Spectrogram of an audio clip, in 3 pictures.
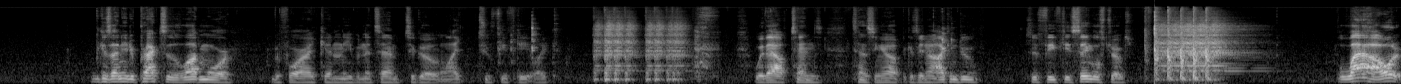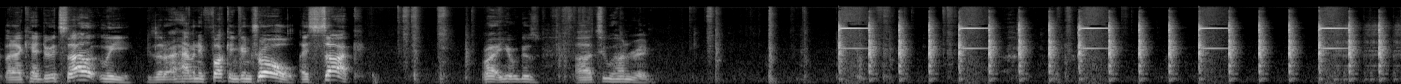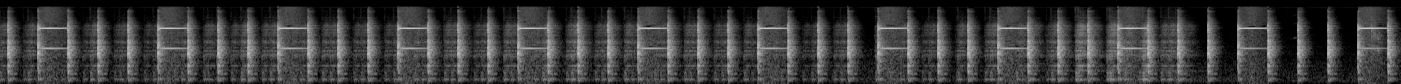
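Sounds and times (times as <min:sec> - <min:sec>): drumsticks on electronic snare pad: 0:06.0 - 0:07.1, 0:11.5 - 0:12.8, 0:22.4 - 0:42.0
metronome beeps: 0:22.4 - 0:22.8, 0:23.6 - 0:24.1, 0:24.8 - 0:25.3, 0:26.0 - 0:26.5, 0:27.2 - 0:42.0.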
